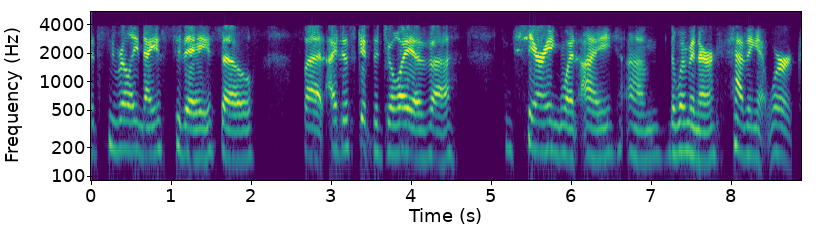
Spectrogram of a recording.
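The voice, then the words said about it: Voice affected by a cold. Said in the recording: “Excuse my voice today. I have a cold”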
